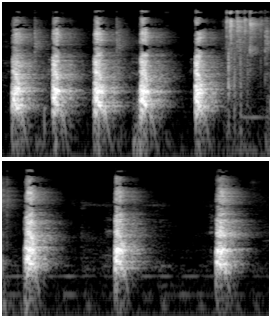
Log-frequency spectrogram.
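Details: Female dog barking because she wants a treat: eight sharp, broadband barks spaced irregularly, closer together at first then slowing, with a brief faint rustle between them.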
